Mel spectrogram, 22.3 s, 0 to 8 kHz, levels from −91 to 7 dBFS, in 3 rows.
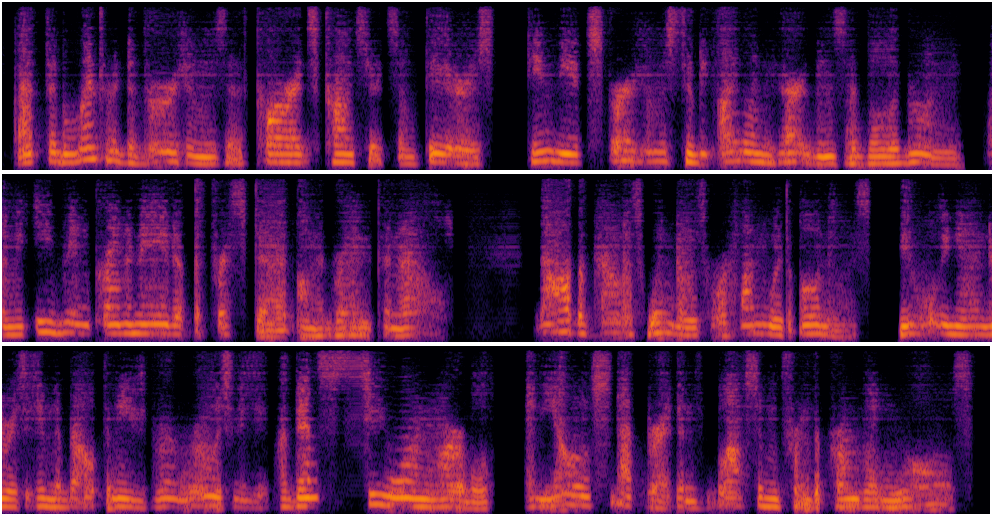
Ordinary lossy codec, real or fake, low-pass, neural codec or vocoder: MP3, 64 kbps; fake; 7.2 kHz; codec, 44.1 kHz, 0.9 kbps, DAC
